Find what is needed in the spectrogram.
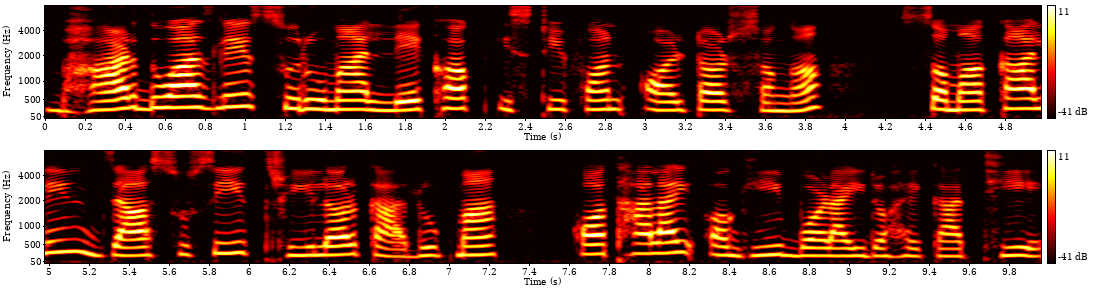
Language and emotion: Nepali, neutral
